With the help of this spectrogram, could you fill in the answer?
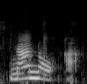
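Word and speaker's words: なのか: baca lainnya dari nama Nah untuk tanggal 7 ini pakai Nana Tapi di belakangnya diubah sedikit jadi nanoka jadi tanggal 7 bahasa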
